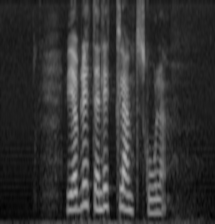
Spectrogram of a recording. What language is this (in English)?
Norwegian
